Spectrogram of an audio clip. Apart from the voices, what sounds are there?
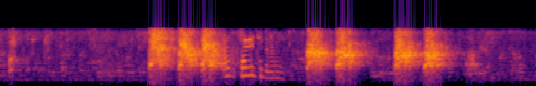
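dog barking excitedly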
